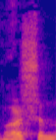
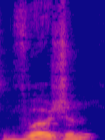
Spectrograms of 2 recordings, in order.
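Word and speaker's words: version: দিয়ে dash dash ভার্জন, ভার্জন অনেকে ভার্সন উচ্চারণ করে, রিয়াল উচ্চারণ ইজ ভার্জন।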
